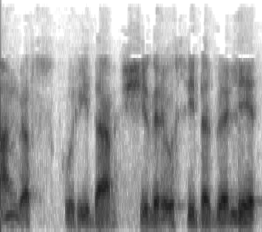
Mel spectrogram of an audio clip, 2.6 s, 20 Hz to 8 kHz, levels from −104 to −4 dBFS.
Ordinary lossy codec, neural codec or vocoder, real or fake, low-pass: MP3, 32 kbps; codec, 24 kHz, 3 kbps, HILCodec; fake; 7.2 kHz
